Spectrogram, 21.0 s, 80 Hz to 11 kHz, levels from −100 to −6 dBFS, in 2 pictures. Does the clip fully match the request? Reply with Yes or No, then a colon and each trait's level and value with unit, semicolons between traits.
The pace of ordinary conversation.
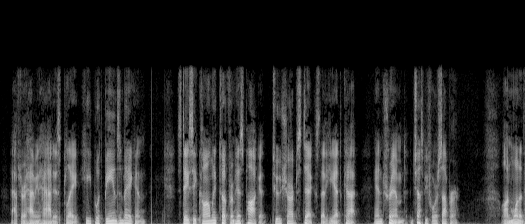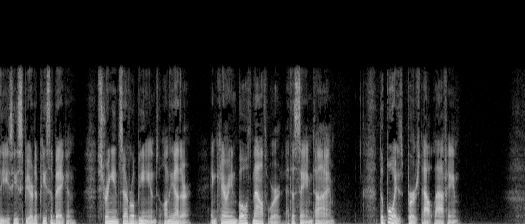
Yes: average, 165 wpm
